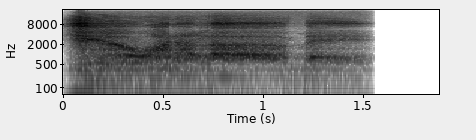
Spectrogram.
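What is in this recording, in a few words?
vocal female, Dance Vocals, spoken words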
